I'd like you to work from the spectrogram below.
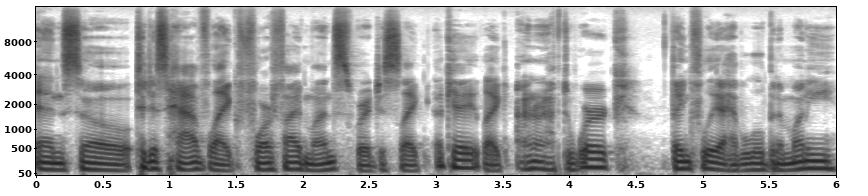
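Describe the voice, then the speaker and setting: In an American accent, a man with a plain, everyday voice speaks at a fairly quick pace and fairly low pitch, with ordinary pitch variation and a dry, close sound with no echo. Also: very clean recording, silent background. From US West Coast, San Francisco. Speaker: podcast co-host. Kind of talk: casual chat.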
